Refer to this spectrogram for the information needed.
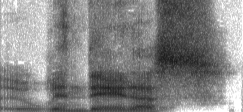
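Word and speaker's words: Vindedas: There's a Windedas. I keep wanting to say that V, but because it's spelled with a V, but it's pronounced with a W.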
